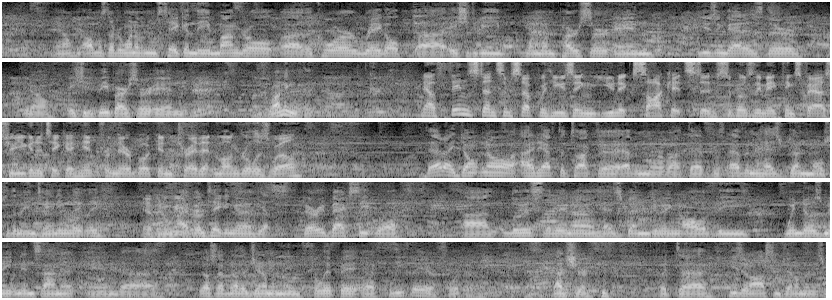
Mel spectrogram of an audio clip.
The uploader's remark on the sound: From the RubyFringe conference in Toronto.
